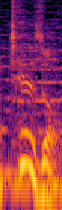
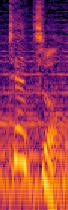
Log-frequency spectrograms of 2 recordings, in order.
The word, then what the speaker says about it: Tezel: Today, we say Tezel. In German, the Z is pronounced with a T, as you'd say Mozart. Next time you give directions, consider saying Tetzel.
